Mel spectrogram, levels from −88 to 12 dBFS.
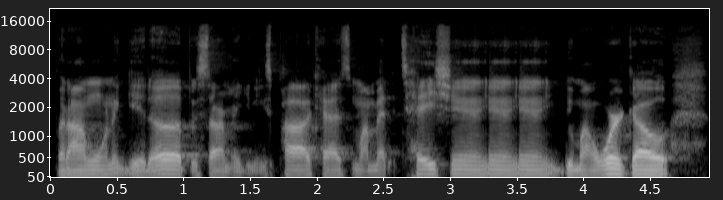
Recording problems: audio stuttering; at 3 s

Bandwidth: 14.5 kHz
